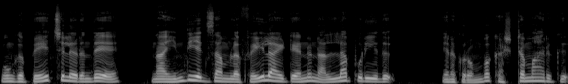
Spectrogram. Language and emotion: Tamil, sad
